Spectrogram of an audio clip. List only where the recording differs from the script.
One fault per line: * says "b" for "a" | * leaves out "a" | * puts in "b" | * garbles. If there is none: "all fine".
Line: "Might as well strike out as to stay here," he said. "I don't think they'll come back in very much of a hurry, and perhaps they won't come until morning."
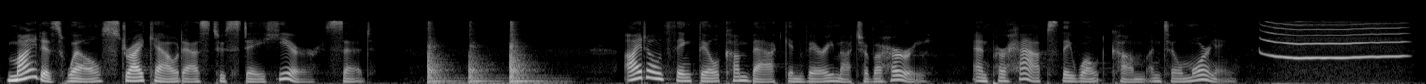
* leaves out "he"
